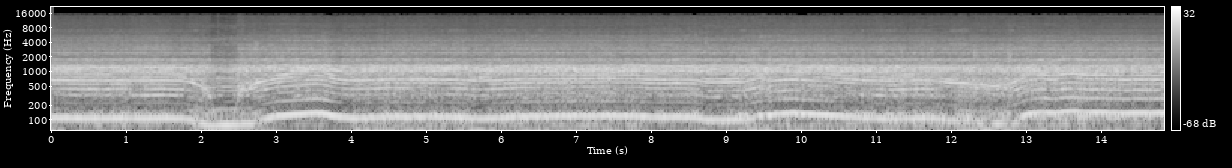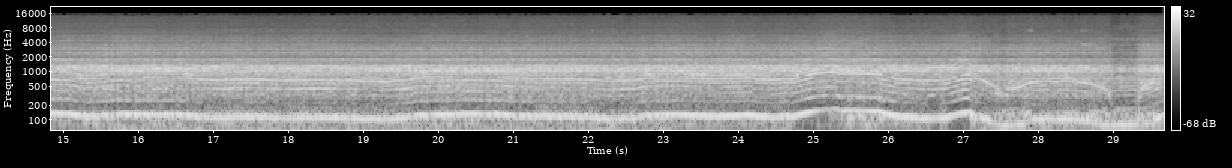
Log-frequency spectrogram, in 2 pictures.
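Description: Gas chainsaw running at high revs as it cuts through a large log, its engine pitch dipping and picking back up several times as the chain loads in the wood, most deeply about two seconds in and again near the end.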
